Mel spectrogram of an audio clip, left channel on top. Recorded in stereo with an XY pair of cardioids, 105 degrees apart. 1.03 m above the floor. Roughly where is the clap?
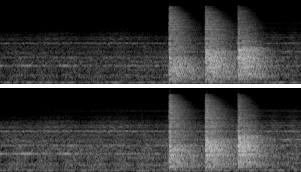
Ahead.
